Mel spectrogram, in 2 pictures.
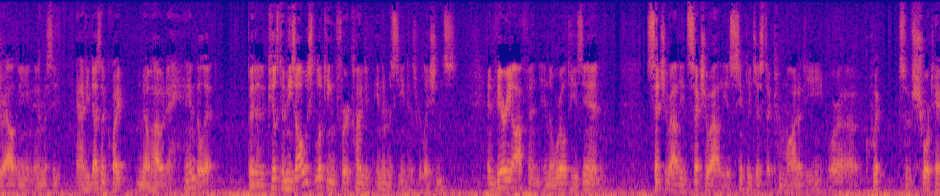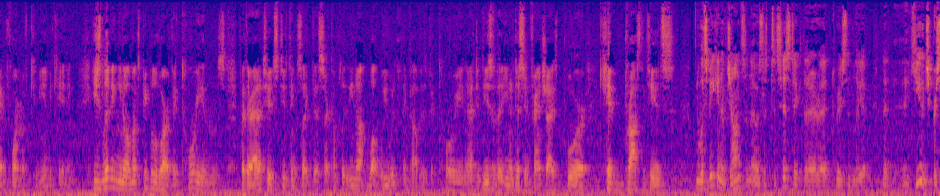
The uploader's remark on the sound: We talk here, at the Blue Metropolis Montreal International Literary Festival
